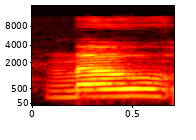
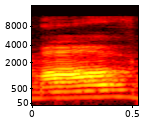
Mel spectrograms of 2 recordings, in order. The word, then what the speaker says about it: mauve: I'd say it's more of a mauve or mauve, depending on what part of the world you live in.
